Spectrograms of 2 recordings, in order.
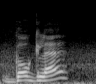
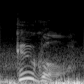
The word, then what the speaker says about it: Google: I hear a lot of Polish people pronounce it either Google or Google. But the last two letters are not pronounced le, it's just Google. Say Google, never Google or Google.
